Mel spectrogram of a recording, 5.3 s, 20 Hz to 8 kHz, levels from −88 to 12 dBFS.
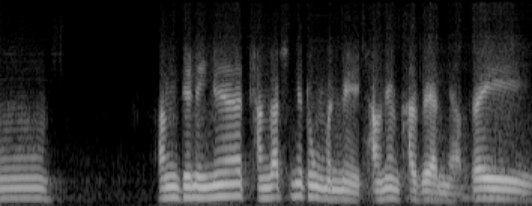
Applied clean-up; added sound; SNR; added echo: neural separator model SepFormer DNS4.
